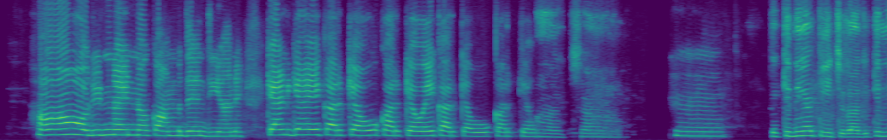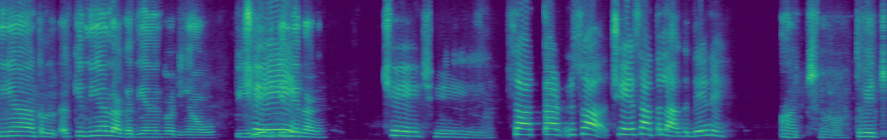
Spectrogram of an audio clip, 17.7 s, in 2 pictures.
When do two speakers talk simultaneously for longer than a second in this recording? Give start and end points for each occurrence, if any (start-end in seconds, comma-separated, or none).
none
